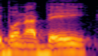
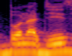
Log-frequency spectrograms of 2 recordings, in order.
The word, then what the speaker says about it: Bonadies: Meu nome mesmo, Bonadies, tem várias versões aqui no Brasil, viu? Eu já escutei Bonadei, Bonadai, enfim, Bonavides, e Bonadies é o original.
